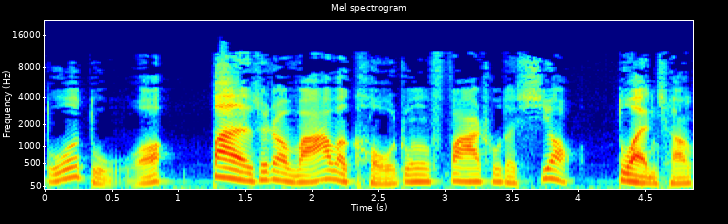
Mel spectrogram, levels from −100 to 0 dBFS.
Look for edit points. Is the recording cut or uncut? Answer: uncut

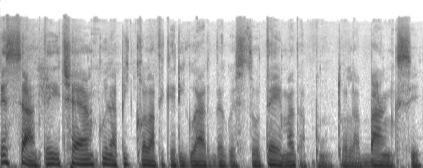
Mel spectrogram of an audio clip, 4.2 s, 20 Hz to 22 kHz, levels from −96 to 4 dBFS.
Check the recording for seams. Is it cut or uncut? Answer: cut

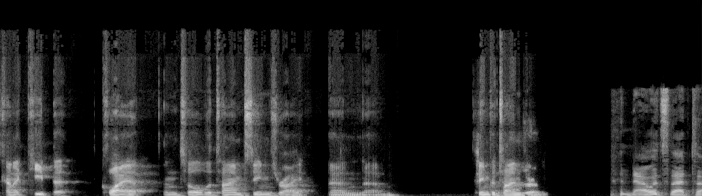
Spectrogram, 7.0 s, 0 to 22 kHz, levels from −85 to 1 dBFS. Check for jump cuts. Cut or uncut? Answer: cut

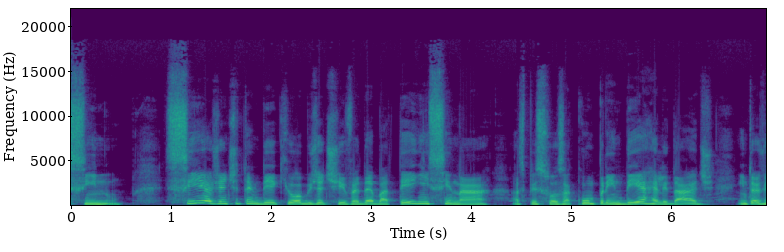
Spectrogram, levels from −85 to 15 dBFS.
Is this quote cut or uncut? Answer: uncut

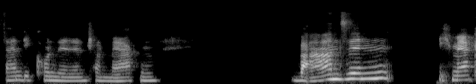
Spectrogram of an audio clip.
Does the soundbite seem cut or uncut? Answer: uncut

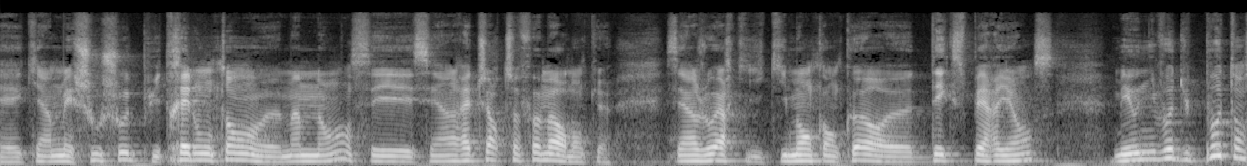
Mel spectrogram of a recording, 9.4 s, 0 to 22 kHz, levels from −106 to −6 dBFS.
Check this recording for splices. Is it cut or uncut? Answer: uncut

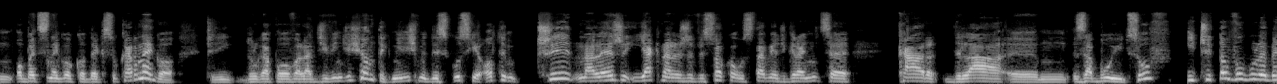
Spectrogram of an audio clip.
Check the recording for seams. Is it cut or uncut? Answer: uncut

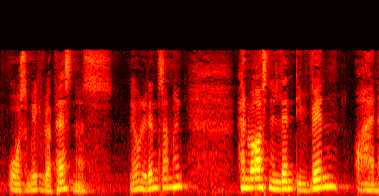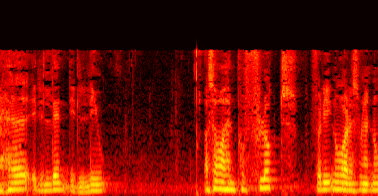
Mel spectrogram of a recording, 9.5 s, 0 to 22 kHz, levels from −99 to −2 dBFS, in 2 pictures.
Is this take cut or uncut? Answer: cut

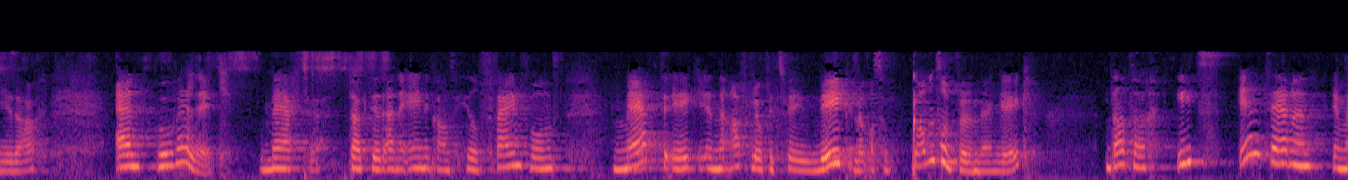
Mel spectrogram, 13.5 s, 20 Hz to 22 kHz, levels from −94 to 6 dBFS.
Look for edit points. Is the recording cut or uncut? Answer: uncut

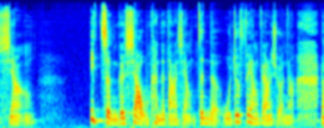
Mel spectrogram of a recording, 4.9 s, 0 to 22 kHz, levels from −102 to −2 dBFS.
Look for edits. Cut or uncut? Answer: uncut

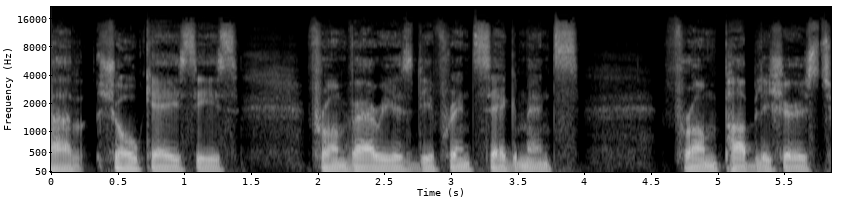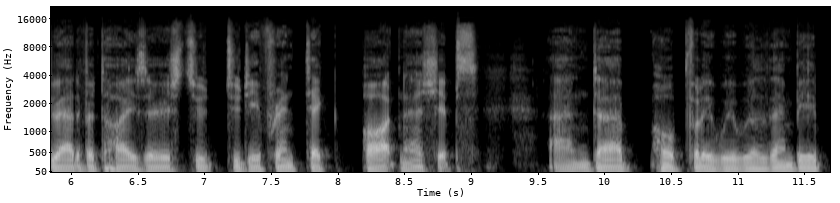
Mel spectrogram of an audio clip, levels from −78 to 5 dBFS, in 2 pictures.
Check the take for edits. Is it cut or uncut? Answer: uncut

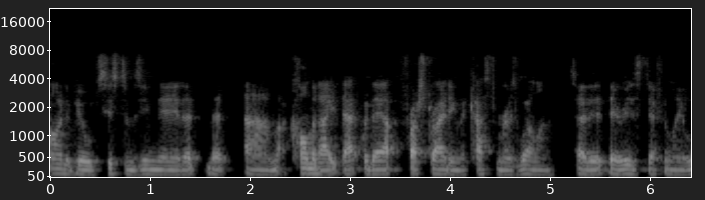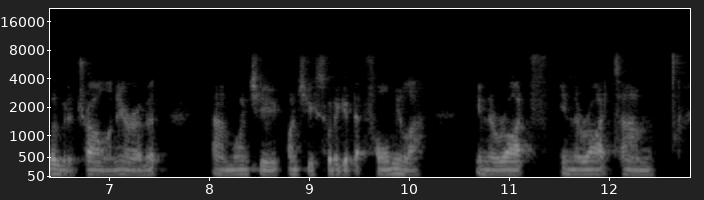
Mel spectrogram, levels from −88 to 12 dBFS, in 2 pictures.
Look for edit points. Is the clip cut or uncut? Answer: cut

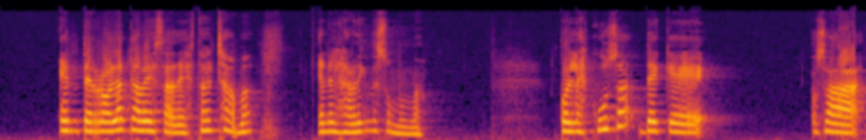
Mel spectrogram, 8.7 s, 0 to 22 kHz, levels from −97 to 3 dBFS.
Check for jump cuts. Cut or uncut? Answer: uncut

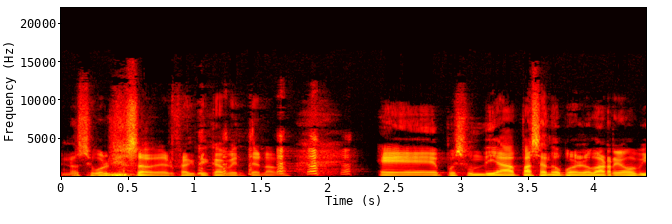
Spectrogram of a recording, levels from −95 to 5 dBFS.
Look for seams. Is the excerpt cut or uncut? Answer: uncut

